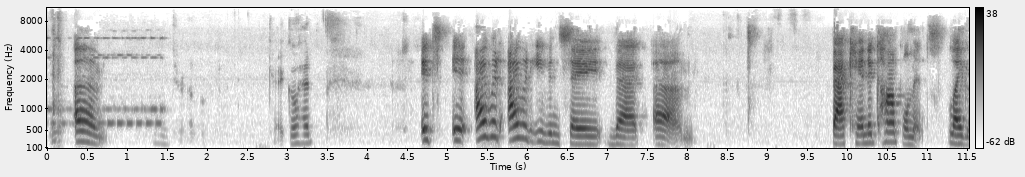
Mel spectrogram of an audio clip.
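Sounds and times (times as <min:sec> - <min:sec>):
house phone ringing with an electronic trill: 0:00.0 - 0:01.6
speech: 0:00.4 - 0:00.8, 0:02.9 - 0:03.7, 0:04.7 - 0:08.2, 0:09.8 - 0:11.5.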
